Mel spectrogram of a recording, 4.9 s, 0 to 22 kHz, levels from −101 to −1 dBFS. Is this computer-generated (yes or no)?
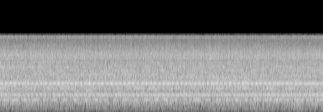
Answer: no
